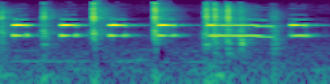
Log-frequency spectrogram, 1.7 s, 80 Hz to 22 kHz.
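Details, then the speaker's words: PeakTech P 1670 TrueRMS clamp meter beeper sounds uneven, buzzy and crackly near 2 kHz because its low, near-expiry old-batch battery is weak; battery to be replaced. "The beeps are a bit not how they should sound."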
